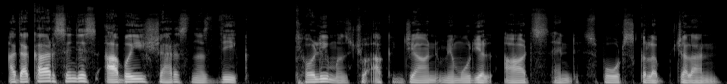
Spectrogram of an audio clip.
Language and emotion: Kashmiri, neutral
